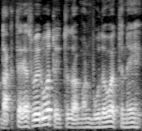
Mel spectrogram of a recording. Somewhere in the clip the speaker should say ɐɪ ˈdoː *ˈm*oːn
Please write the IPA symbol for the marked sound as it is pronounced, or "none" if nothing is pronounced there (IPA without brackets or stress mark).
m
